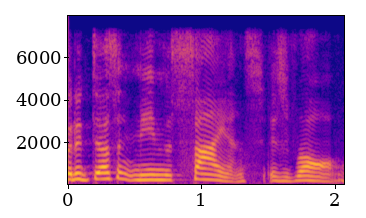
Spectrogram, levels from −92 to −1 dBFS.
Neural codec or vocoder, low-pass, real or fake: autoencoder, 48 kHz, 32 numbers a frame, DAC-VAE, trained on Japanese speech; 7.2 kHz; fake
